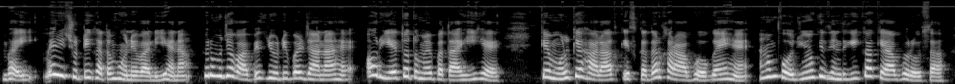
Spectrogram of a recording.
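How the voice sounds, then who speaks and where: Devoted young soldier in a storybook, as a woman narrator reads him, soft and earnest. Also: high voice, sing-song, a little fast. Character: young male army officer, gentle and devoted.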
